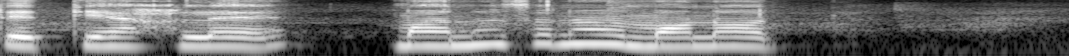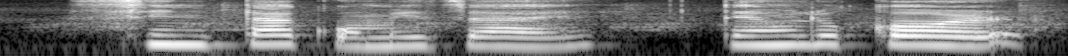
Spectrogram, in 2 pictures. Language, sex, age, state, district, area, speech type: Assamese, female, 45-60, Assam, Golaghat, urban, spontaneous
